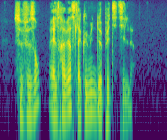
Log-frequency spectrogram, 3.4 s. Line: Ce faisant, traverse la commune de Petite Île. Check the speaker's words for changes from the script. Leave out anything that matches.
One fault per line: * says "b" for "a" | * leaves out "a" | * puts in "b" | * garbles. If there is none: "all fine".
* puts in "elle"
